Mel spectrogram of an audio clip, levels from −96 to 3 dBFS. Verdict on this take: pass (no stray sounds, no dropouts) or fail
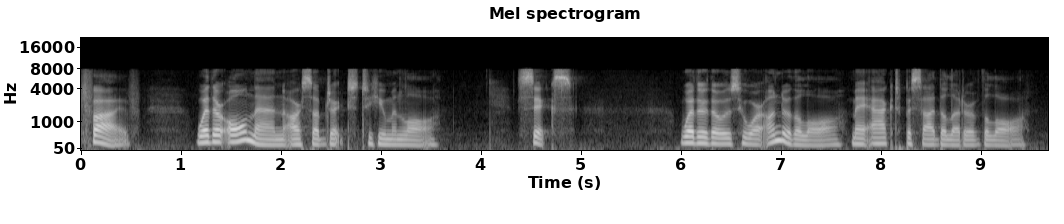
pass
